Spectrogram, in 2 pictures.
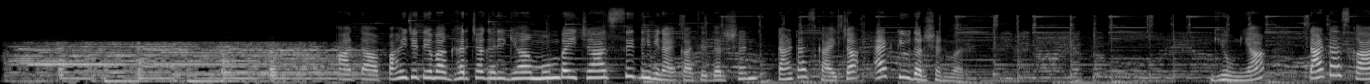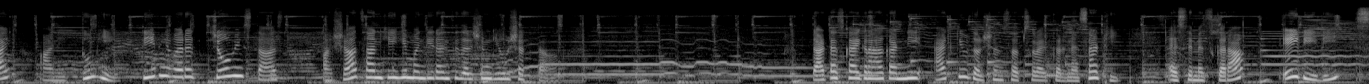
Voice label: promo; tatasky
